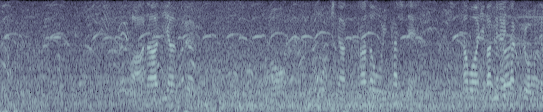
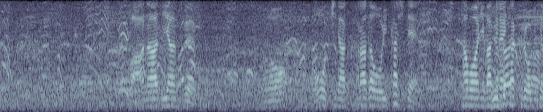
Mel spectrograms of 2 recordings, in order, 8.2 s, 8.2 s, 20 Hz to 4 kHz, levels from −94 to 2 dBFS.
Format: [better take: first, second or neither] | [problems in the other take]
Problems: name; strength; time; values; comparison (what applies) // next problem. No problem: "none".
second | background sound (Ocean); 1 dB below the speech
